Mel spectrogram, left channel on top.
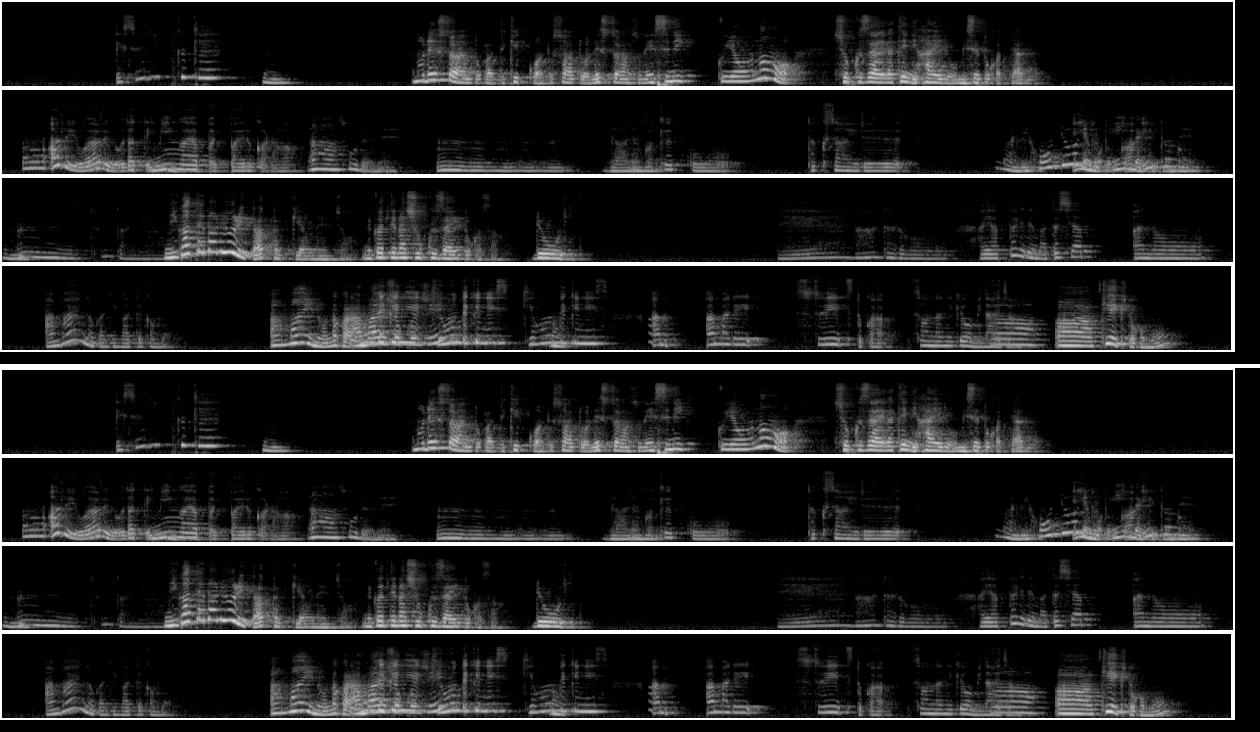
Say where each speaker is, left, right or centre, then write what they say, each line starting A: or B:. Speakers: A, on the right; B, on the right.
A: エスニック系
B: うん、のレストランとかって結構ある。そう、あとレストラン、そのエスニック用の食材が手に入るお店とかってある。
A: うん、あるよ、あるよ。だって移民がやっぱいっぱいいるから。
B: うんうんうん。<laughs> ああー、そうだよね。
A: うん、うん、うん、うんうん。
B: いや、でも、
A: なんか結構、たくさんいる。
B: まあ日本料理もいいんだけどね。
A: うんインドとか、インド、
B: うん。
A: うん、そうだね。
B: 苦手な料理ってあったっけ、お姉ちゃん。苦手な食材とかさ、料理。
A: ねえ、なんだろう。あ、やっぱりでも私は、あのー甘いのが苦手かも。
B: 甘いの、だから甘い食事
A: 基本的に、基本的に、基本的に、
B: うん。
A: あん、あんまりスイーツとかそんなに興味ないじゃん。
B: ああ、ああ、ケーキとかも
